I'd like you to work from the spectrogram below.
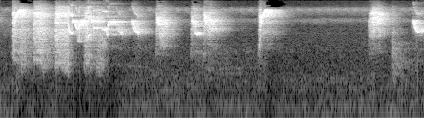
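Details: Grey-breasted prinia in gacor song, joined with siri-siri: dense, scratchy high chatter at first, then spaced sharp chirps roughly every second, with a few squawk-like notes.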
